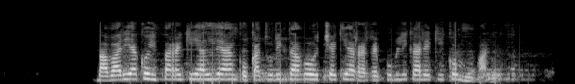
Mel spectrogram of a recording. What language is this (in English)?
Basque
